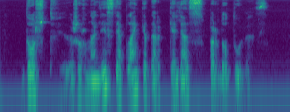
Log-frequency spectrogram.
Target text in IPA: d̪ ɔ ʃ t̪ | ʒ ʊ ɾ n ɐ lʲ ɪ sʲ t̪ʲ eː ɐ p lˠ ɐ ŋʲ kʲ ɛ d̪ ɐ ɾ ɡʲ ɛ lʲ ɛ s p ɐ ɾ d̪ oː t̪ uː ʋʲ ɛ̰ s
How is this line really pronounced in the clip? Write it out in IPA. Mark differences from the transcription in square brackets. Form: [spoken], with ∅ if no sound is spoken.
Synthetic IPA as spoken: d̪ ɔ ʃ t̪ | ʒ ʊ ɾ n ɐ lʲ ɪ sʲ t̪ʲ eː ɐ p lˠ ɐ ŋʲ kʲ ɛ d̪ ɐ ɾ [kʲ] ɛ lʲ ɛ s p ɐ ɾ d̪ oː t̪ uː ʋʲ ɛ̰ s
